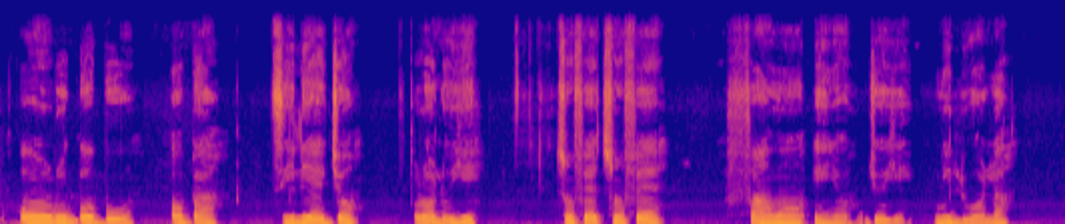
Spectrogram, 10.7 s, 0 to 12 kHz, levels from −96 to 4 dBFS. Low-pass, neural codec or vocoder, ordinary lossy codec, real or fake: 10.8 kHz; none; none; real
